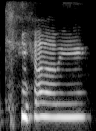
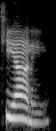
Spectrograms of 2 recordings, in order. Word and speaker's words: Kiani: Hello to Kiani. Oh, so it is pronounced Kian, not Kiani.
